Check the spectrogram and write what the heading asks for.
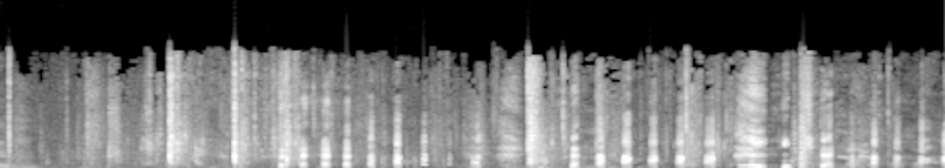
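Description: Several young men's voices laughing and chattering in short bursts, several a second, with short sharp clicks among them.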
